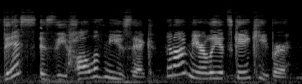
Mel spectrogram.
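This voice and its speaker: A cheerful, laid-back giant flower. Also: female voice, sits high, sing-song, fast, bright, forceful tone, full character voice. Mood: friendly. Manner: friendly, slangy, easygoing. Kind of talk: video game dialogue. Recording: game audio with clear background noise.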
